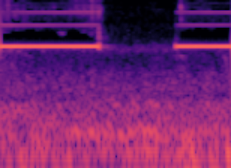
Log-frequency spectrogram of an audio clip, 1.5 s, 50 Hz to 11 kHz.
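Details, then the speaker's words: 1990s John Deere F1142 mower, multimeter checking wiring harness with corroded connectors: steady high-pitched continuity beep drops out about half a second then returns; multimeter continuity beep. "And they didn't show any continuity. They just buzzed at me."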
